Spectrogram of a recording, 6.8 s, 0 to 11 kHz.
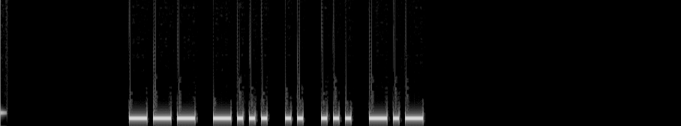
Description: Morse code, heard as a keyed tone, about 20 wpm, 700 Hz. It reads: OBISK
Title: Code Groups - 5 Letters - 20wpm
